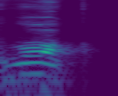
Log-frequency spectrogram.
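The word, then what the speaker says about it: walk: सा इन जी साइलेंट है sorry sine में जी साइलेंट है वॉक वॉक में एल साइलेंट है ना कॉम कॉम में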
